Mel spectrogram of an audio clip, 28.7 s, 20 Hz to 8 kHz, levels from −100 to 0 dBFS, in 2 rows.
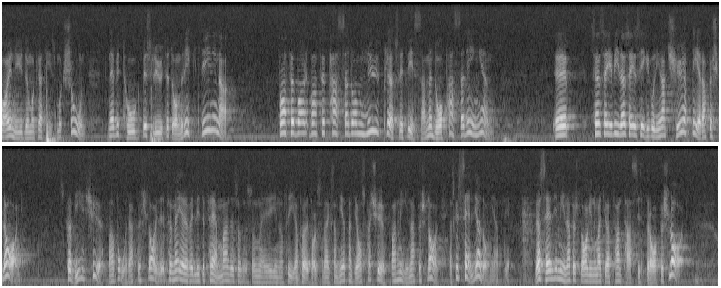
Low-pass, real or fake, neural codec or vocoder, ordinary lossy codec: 7.2 kHz; real; none; none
